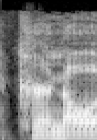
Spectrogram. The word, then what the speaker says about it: colonel: know we're stupid yeah Colonel and Colonel are both pronounced the same that those are pro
